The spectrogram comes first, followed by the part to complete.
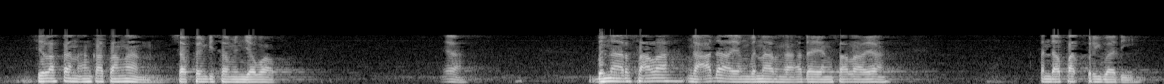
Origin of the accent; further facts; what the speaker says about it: Surabaya, East Java, Indonesia; born there; Saya lahir di Surabaya.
